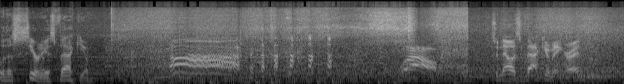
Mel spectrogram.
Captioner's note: laughs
